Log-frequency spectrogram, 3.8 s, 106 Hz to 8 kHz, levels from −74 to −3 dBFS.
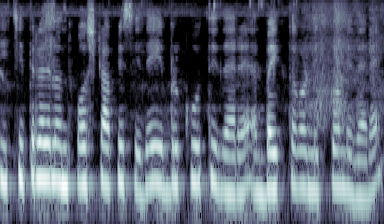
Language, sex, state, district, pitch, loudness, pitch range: Kannada, female, Karnataka, Shimoga, 230 Hz, -16 LUFS, 210-245 Hz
